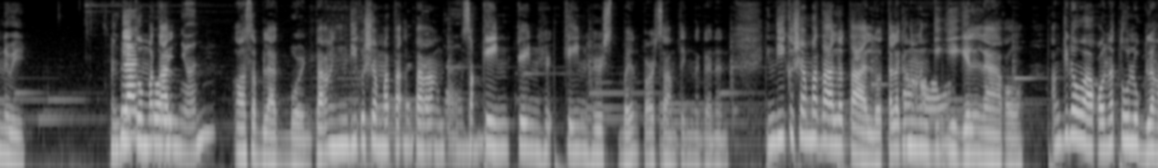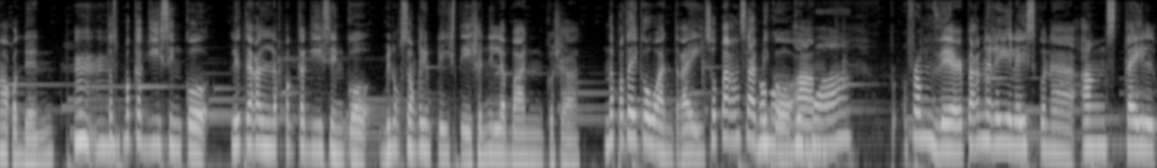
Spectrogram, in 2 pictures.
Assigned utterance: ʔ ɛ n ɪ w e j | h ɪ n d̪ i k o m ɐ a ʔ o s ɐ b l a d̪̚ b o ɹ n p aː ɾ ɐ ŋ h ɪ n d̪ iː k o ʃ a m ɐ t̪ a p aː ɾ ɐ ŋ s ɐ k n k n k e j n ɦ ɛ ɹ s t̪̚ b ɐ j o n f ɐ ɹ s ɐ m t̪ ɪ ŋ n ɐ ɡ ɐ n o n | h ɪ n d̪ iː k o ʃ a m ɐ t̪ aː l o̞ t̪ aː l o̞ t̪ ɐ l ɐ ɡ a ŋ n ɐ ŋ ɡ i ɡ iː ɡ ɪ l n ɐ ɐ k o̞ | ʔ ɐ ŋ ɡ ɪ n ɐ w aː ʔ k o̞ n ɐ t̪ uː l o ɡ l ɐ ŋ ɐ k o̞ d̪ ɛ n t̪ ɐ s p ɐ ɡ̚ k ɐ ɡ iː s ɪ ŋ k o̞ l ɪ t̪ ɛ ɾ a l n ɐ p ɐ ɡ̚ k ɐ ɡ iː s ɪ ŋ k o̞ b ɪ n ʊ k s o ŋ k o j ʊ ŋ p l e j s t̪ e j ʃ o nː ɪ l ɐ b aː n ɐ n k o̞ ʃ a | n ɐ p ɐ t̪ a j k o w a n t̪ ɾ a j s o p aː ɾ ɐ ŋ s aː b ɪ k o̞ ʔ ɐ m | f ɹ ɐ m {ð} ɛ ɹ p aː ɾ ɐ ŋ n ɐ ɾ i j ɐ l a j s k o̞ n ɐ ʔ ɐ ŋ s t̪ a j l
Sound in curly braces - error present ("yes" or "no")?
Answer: no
